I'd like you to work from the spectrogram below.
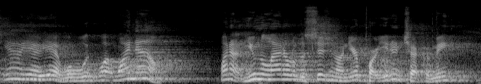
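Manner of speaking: high, fast exasperated wife voice. Retold or imitated. Wife berating the husband, high-pitched and fast. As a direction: rattle off her complaints. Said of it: "I said".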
